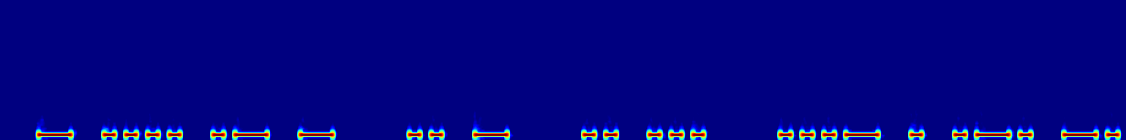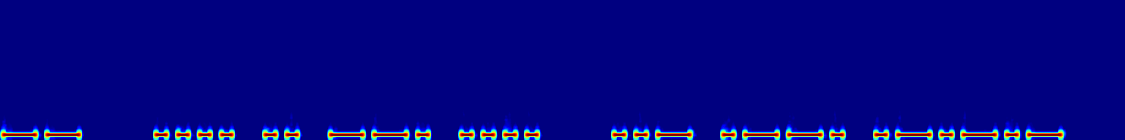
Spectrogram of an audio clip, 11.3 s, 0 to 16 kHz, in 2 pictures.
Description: Morse code, heard as a keyed tone, about 22 wpm, 700 Hz. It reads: THAT IT IS VERY HIGH UP.
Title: Sentences from Top 1000 Words - Review Part 1 - 22wpm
